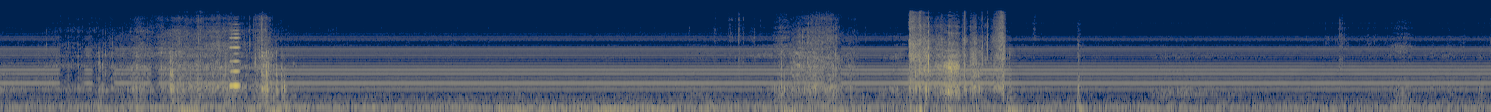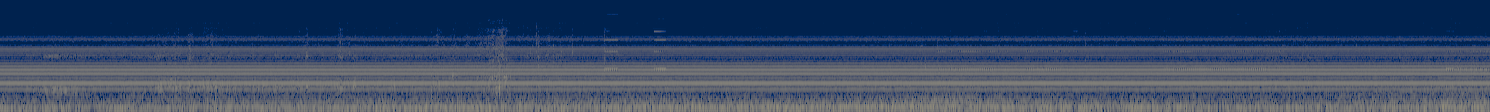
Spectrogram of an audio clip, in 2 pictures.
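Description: Shovel cutting and levering a plug of turf and soil out of the ground: two short spells of scraping and crunching, about two seconds in and again around eight to ten seconds in. A steady electronic buzz of several held tones runs under it throughout.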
